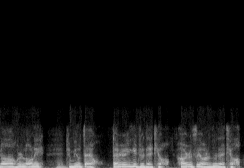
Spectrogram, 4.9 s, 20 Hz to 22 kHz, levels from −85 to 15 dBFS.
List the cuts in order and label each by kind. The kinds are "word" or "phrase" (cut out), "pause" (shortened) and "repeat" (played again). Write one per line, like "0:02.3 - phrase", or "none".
0:02.1 - pause
0:03.4 - pause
